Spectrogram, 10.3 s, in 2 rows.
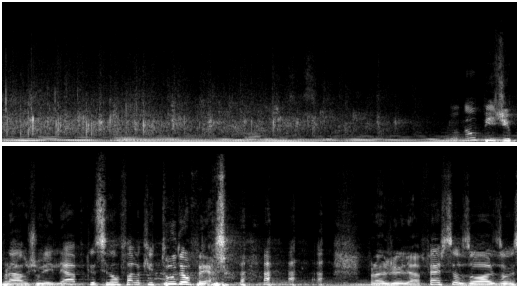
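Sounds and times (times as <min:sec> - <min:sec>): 
audience applause: 0:00.0 - 0:04.4
speech: 0:04.8 - 0:10.2
laughter: 0:06.5 - 0:08.8.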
